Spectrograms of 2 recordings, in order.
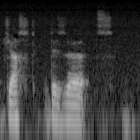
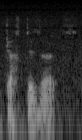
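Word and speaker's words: just deserts: ever heard this before as someone getting their just desserts just desserts not spelt de s the RT s which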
